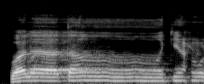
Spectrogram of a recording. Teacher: نون ساکن کے بعد کاف ہے، حروف اخفا ہے، غنہ کریں گے، آواز ناک میں چھپائیں گے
